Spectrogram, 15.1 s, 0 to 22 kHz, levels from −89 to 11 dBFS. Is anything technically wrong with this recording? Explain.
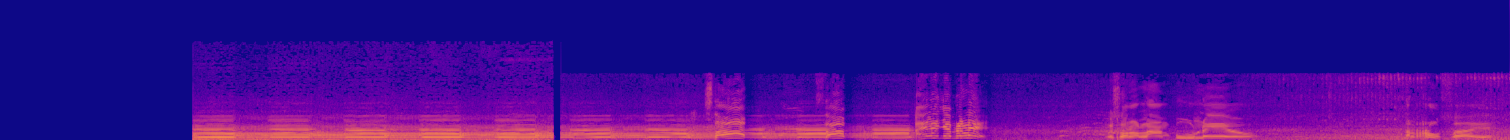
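Yes. At 5.54 s the audio cuts out for about 80 ms, then resumes with a different character that lasts to the end of the clip. After the gap, nothing is present above about 10.5 kHz, the level drops by a few decibels, and a new background noise floor sits roughly 45 dB below the signal. This is likely an input switched to a poorer device, a capture path with a narrower band and its own noise. It makes everything after the switch sound duller and slightly quieter than what came before.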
